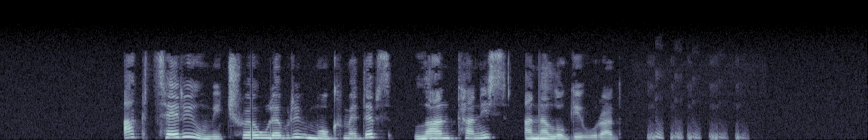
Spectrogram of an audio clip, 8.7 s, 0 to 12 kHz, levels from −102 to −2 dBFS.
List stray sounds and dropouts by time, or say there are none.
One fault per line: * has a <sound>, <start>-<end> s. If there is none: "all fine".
* has a laugh, 6.5-7.5 s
